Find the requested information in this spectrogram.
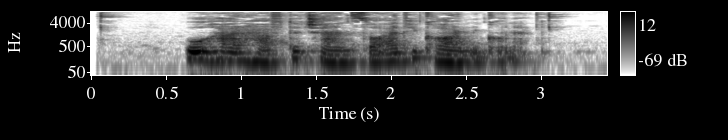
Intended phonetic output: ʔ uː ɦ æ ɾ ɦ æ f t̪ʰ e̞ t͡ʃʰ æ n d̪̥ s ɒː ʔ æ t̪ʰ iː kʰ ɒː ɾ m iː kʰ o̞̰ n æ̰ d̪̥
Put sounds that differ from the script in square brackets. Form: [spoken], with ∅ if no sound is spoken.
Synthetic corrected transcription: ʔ uː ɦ æ ɾ ɦ æ f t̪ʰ e̞ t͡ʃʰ æ n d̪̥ s ɒː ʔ æ t̪ʰ iː kʰ ɒː ɾ m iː kʰ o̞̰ n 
